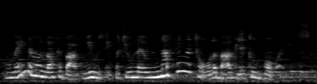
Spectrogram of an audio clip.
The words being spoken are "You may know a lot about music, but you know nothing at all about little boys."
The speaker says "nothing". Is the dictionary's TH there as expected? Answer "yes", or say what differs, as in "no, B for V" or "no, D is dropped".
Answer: yes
